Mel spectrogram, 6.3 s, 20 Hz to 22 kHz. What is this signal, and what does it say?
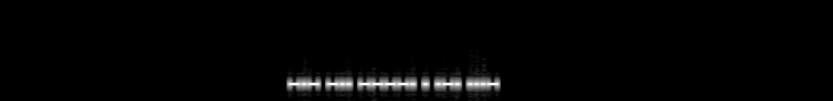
Morse code, heard as a keyed tone, about 47 wpm, 700 Hz. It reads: KD9ERV
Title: USA Call Signs - 6 Characters - Repeated 3x - 50wpm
